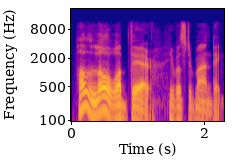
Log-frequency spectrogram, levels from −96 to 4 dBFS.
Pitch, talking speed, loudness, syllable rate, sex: 110 Hz, 155 wpm, -16 LUFS, 5.4 syllables/s, male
